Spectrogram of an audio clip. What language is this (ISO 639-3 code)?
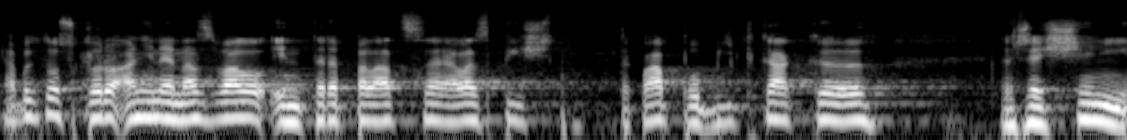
ces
